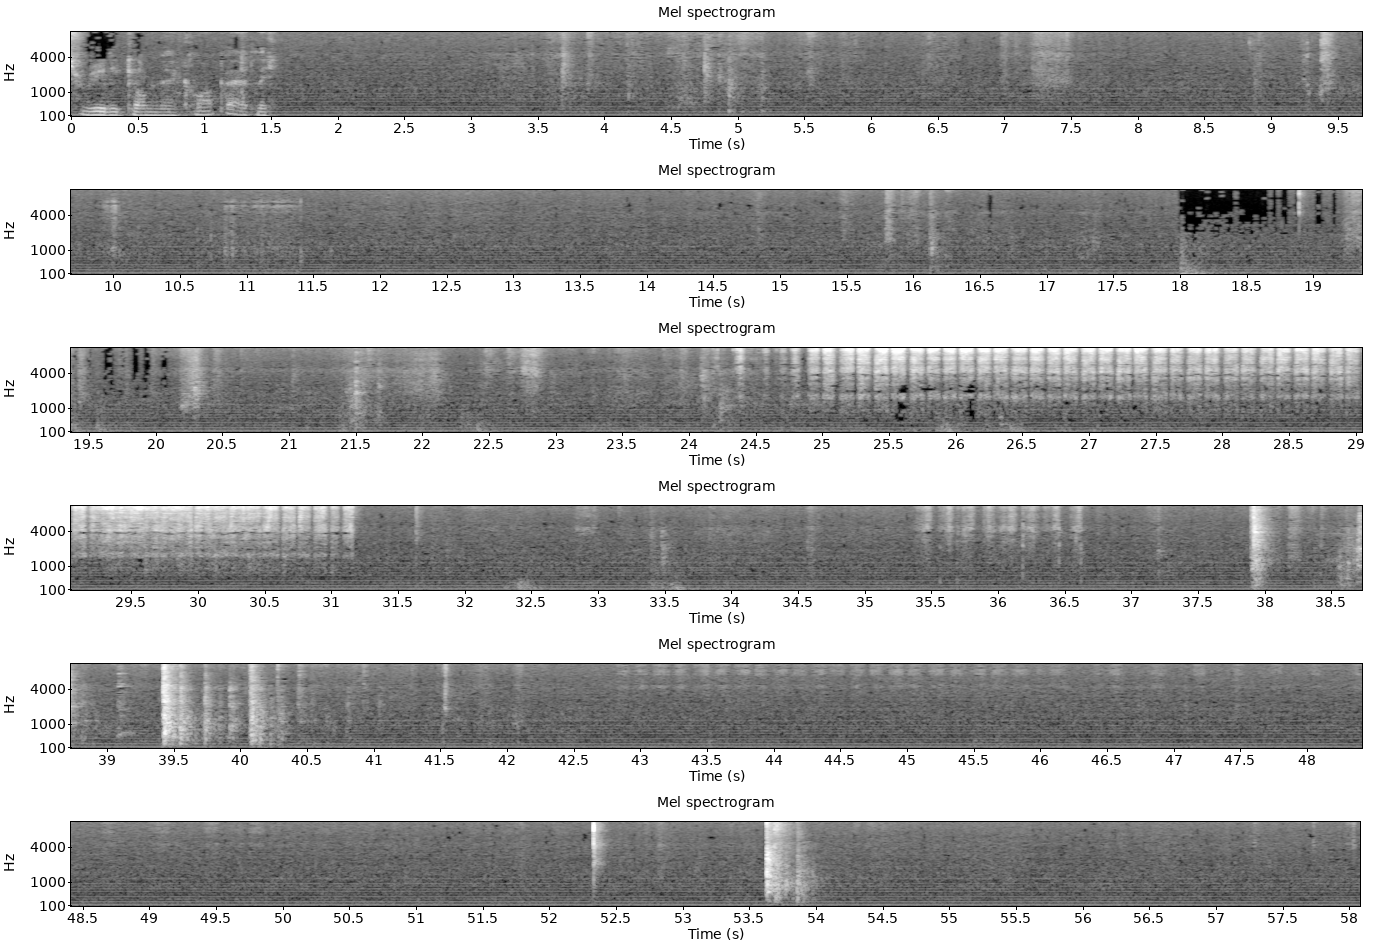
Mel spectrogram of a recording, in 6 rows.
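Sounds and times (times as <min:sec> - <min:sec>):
low electrical hum: 0:00.0 - 0:58.0
abrasive rubbing on metal: 0:24.4 - 0:31.2.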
